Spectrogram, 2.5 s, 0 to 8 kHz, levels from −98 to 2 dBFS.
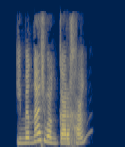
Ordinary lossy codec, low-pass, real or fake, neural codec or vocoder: AAC, 32 kbps; 7.2 kHz; real; none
